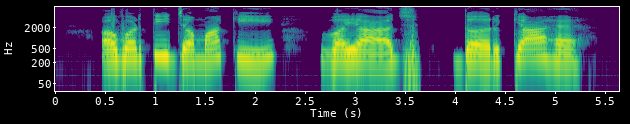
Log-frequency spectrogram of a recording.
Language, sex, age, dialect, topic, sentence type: Hindi, female, 25-30, Marwari Dhudhari, banking, question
